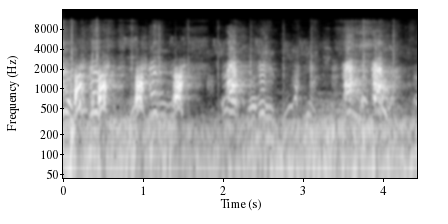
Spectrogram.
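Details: Trueno, a Belgian Malinois in protection training at Zumpango, State of Mexico, gives loud clipped barks in short pairs with brief pauses between bursts, while a handler talks in Spanish in the background.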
